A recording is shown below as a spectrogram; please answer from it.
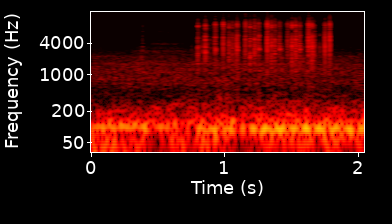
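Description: A removed PCV valve being shaken by hand: a quick rattle of fast clicks lasting about a second, made by its internal check valve moving freely. It is taken as the sign that the valve still works fine.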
